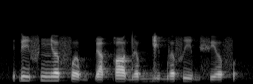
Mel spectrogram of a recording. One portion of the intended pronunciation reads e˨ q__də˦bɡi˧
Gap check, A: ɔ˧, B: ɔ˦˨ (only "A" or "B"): B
